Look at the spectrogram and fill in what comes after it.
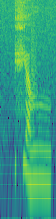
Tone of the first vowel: falling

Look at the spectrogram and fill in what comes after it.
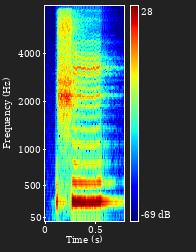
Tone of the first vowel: high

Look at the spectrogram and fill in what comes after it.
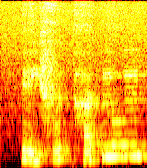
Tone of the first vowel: low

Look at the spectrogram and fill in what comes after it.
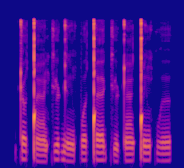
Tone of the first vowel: high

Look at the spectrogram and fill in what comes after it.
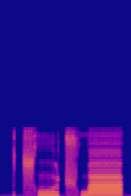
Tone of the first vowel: low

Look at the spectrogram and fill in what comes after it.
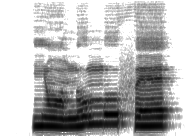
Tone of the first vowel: low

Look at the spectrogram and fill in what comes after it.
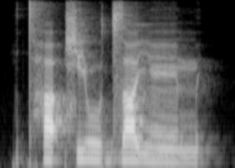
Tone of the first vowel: high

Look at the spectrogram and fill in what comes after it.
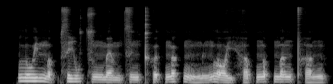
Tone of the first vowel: high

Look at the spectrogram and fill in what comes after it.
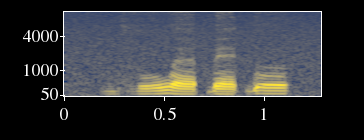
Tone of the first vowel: rising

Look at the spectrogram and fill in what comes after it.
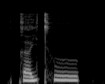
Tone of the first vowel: rising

